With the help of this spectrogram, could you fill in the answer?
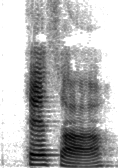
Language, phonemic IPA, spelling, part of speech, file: Tavoyan, /haisa/, ဟယ်ဆာ, noun, ဟယ်ဆာ.wav
- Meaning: what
